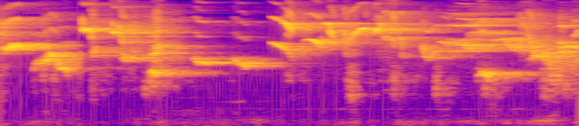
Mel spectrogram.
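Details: Tame oriental magpie-robin singing a dense, continuous high warble of whistled and chattering notes, many short slurs layered quickly one after another.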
